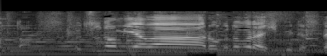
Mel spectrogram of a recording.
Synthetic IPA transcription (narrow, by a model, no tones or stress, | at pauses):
nt̪o̰ | ɯ̟t͡sɨno̞mʲiaβaɾo̞kɯ̟d̪o̞ɡɯ̟ɾaiçi̥kːɯ̟id̪esɨne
